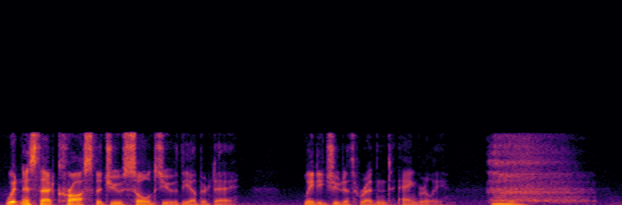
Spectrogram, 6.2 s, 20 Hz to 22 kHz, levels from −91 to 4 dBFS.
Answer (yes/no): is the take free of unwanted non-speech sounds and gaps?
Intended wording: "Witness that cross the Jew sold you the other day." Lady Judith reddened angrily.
no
